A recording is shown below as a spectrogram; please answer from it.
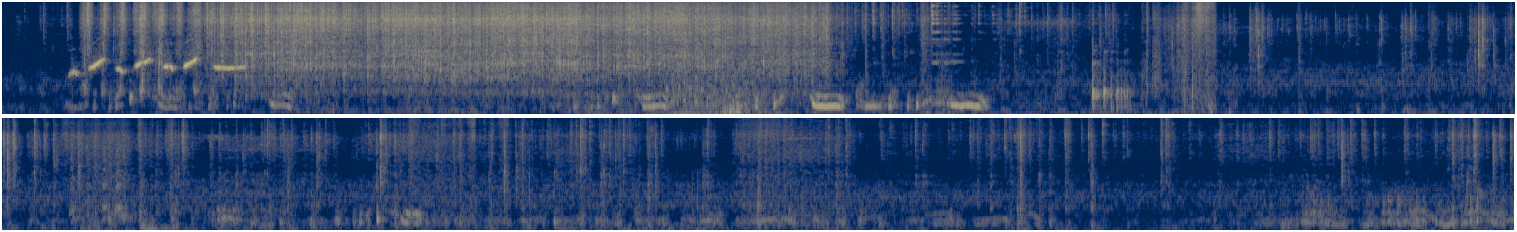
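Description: A loud, even rush of noise for the first eight seconds or so, then pigeons cooing softly while pecking seed from a plastic trough feeder, with many small quick clicks of beaks on grain and plastic.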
